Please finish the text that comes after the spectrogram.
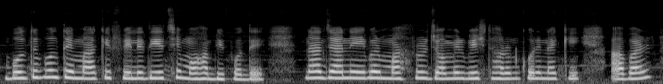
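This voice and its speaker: High-pitched woman narrating a story. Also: level tone, a little slow, dull audio.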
